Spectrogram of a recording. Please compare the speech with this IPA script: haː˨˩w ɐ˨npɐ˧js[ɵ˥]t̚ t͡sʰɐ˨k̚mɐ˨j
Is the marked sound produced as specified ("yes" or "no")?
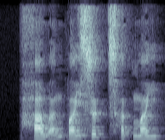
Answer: yes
